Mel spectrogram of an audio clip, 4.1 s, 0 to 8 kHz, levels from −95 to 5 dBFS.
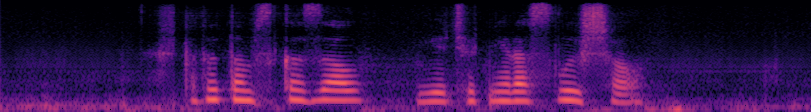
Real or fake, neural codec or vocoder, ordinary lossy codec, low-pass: fake; codec, 24 kHz, 0.9 kbps, DualCodec; none; 7.2 kHz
